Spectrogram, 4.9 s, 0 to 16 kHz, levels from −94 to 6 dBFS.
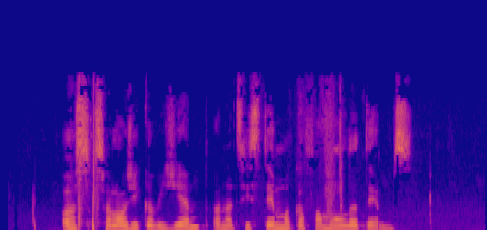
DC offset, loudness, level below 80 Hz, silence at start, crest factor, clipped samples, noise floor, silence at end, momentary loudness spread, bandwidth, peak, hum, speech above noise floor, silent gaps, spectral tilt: under 0.1%; -33 LUFS; -84 dBFS; 0.3 s; 20 dB; under 0.1%; -70 dBFS; 0.8 s; 7 LU; 11.5 kHz; -16 dBFS; none; 37 dB; none; -3 dB/octave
